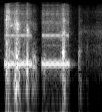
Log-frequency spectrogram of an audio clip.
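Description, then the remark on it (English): A telephone rings unanswered during an attempt to get somebody on the phone line, two steady electronic trill bursts with a short gap between them, moderately loud and steady in pitch, trailing off after the second ring. “I'm trying to get somebody on the phone line, but they're not answering their phone.”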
